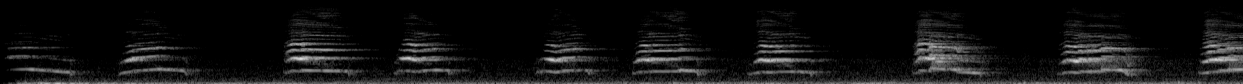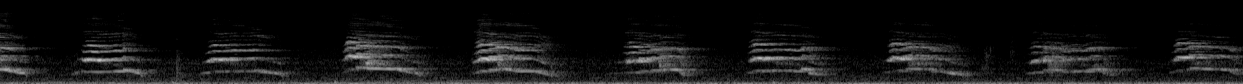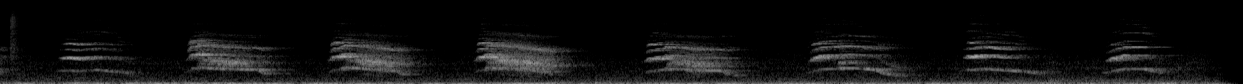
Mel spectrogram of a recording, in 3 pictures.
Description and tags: young male cat dying to get outside to sow some wild oats.
Recorded with Zoom H4n.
